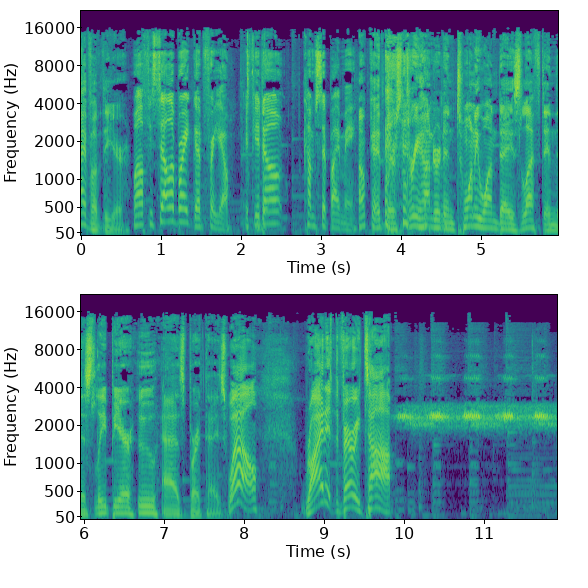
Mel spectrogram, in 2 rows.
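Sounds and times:
speech: 0.0s - 10.3s
laughter: 3.8s - 4.7s
crickets chirping: 9.9s - 11.9s.

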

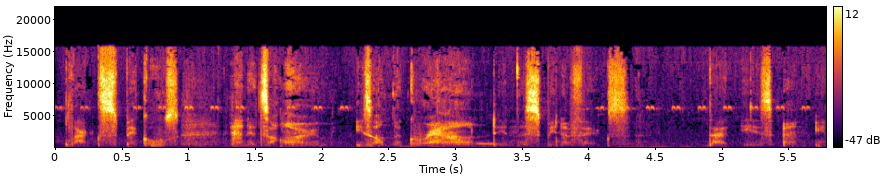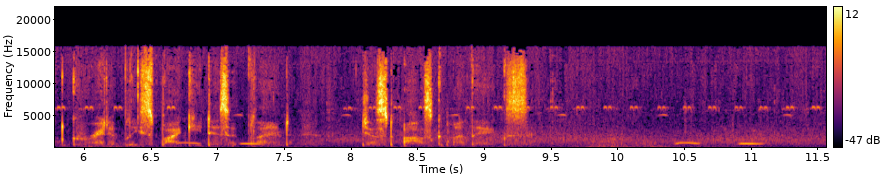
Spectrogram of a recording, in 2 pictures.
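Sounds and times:
speech: 0.4s - 10.0s
boobook owl hooting at night: 0.9s - 7.8s, 10.4s - 11.2s.

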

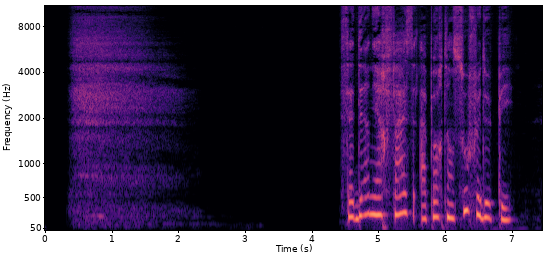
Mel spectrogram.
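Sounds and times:
slow exhale through the nose: 0.4s - 2.4s
speech: 4.5s - 7.1s.

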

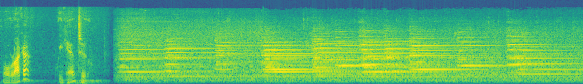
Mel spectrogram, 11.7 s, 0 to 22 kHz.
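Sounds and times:
speech: 0.3s - 1.9s
cathedral church bells pealing in New York on a Sunday morning: 2.3s - 11.6s.

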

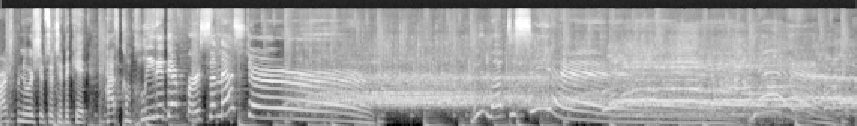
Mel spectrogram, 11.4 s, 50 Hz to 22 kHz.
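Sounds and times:
speech: 0.0s - 9.6s
group of men cheering and whooping: 4.0s - 11.4s.

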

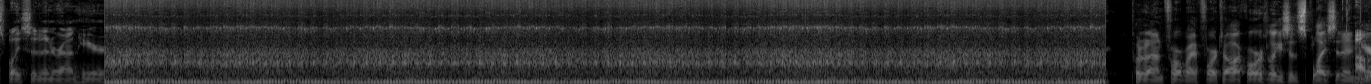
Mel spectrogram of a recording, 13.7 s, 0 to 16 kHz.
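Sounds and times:
speech: 0.0s - 1.9s, 11.4s - 13.7s
diesel truck engine idling: 1.0s - 11.1s.

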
